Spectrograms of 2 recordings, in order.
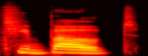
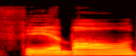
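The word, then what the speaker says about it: Thibaut: And they would sign charters mother and son speak jointly I Adella countess of blah and tiboat my son.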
